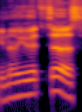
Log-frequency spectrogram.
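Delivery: put-on American accent. Joking about a blue-painted shed in a put-on American accent. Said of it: "I'm not gonna be able to stop the American accent".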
